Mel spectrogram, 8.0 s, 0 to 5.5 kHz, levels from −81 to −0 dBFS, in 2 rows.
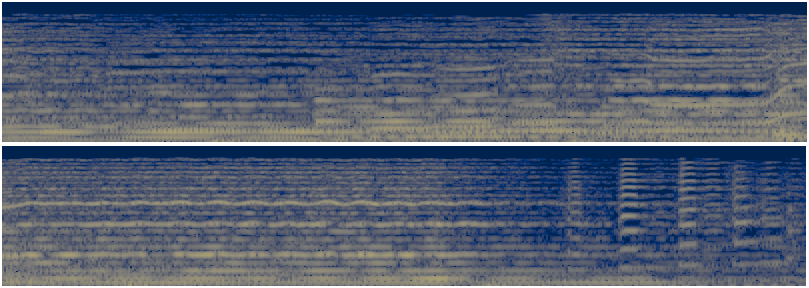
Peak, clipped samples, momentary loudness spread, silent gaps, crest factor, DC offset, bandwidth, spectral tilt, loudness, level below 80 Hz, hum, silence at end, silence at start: -16 dBFS; under 0.1%; 8 LU; none; 14 dB; 0.2%; 4.5 kHz; -9.5 dB/octave; -30 LUFS; -42 dBFS; none; 0 s; 0 s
